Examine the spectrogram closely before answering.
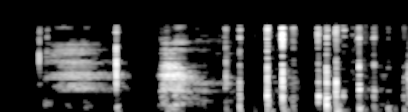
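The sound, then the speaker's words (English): Key clicks from typing on a Finnish computer keyboard, a quick, irregular run of many sharp taps that follows two breathy sighs. “this Finnish keyboard is driving me crazy”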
